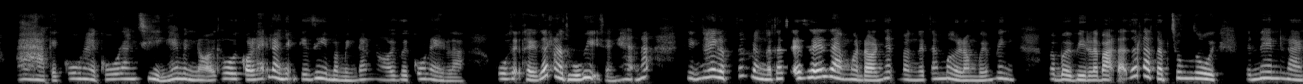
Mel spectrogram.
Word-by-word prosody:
"À, 220 -3 -2
cái 185 0 -7
cô 260 0 -4
này 235 -5 0
cô 235 -1 -4
ấy 255 - -2
đang 255 -1 0
chỉ 260 -5 -1
nghe 210 +10 0
mình 245 -5 +2
nói 200 - -1
thôi, 260 -1 +1
có 220 - +3
lẽ 245 +3 -2
là 330 - +2
những 250 -1 0
cái 235 -1 -3
gì 285 0 +1
mà 215 -2 +1
mình 185 -1 -3
đang 230 +2 -7
nói 205 -2 -6
với 210 0 -3
cô 255 - -4
này 205 -7 -3
là 165 -1 -7 0.3
cô 255 -1 -1
sẽ - - -3
thấy 205 -4 +2
rất 365 - +2
là 290 - +5
thú 220 -3 +3
vị" 320 - +2
chẳng 170 0 -8
hạn 235 - -3
á, 335 - -1 0.4
thì 270 - -3
ngay 325 +7 +2
lập 305 - +5
tức 395 -2 -9
là 315 - +3
người 230 -2 +3
ta 270 - +3
sẽ 290 - +5
dễ 335 +3 +7
dàng 285 -9 +4
mà 230 - +1
đón 195 0 +3
nhận 295 - -4
và 230 -1 -4
người 205 0 -3
ta 260 +5 -6
mở 265 -5 +1
lòng 190 0 0
với 190 +1 -2
mình. 250 +1 -3 0.4
Và 240 - -6
bởi 215 -3 +3
vì 205 0 +2
là 200 0 +1
bạn 220 -1 +3
đã - - 0
rất 390 +1 +1
là 365 - +6
tập 250 -6 +1
trung 280 -1 -1
rồi, 255 -4 +4 0.3
thế - - -8
nên 280 +4 +1
là 235 -6 -1
240 Hz, 320 wpm, -22 LUFS, 210-270 Hz, 0.4 s, dễ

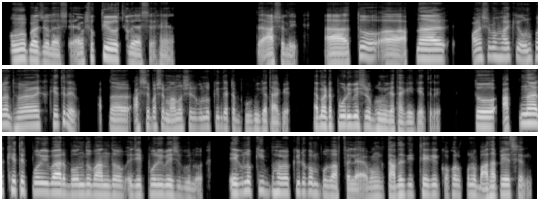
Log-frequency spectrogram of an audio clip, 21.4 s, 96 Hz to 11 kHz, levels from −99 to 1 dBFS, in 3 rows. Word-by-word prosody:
অনুপ্রেরণা 150 -2 +3
চলে 120 -3 0
আসে - - -18
এবং 120 - -1
শক্তিও 165 +1 +3 0.2
চলে 125 -1 -1
আসে। 100 - -12
হ্যাঁ। - - -8 1.1
তো - - -6
আসলেই। - - -4 0.4
আ - - +2 0.4
তো - - -3 0.3
অ - - +3 0.3
আপনার 160 -1 +6 0.5
অনেক 160 +3 0
সময় 180 -1 -4
হয় 170 0 +1
কি - - -12
অনুপ্রেরণা 170 +4 -2
ধরে 150 +1 0
রাখার 165 - -7
ক্ষেত্রে 175 -1 -2 0.4
আপনার 125 -2 -3 0.2
আশেপাশের 150 +2 -6
মানুষেরগুলো 135 +3 -4
কিন্তু 150 -1 -8
একটা 130 - -6
ভূমিকা 120 +1 -4
থাকে 100 -1 -4 0.4
এবং 145 - +1
একটা 155 -1 -1
পরিবেশেরও 160 -2 +2
ভূমিকা 120 -3 0
থাকে 105 0 -4
এইক্ষেত্রে। 100 - -8 0.5
তো 155 - +1 0.4
আপনার 190 +5 +5
ক্ষেত্রে 185 -1 +1
পরিবার, 165 -1 +6
বন্ধু, 145 +1 +1
বান্ধব 140 -1 +1
এইযে 140 +1 -3
পরিবেশগুলো, 135 -7 -3 0.5
এগুলো 160 +4 +2
কীভাবে 165 -3 -1
কিরকম 165 -1 -3
প্রভাব 130 -3 0
ফেলে? 105 -1 -2
এবং 120 +2 -4 0.2
তাদের 130 +3 +3
দিক 140 -2 -7
থেকে 145 -1 0
কখনো 145 -2 -4
কোনো 145 -1 -1
বাধা 125 - +4
পেয়েছেন? 145 -1 0
145 Hz, 155 wpm, -22 LUFS, 130-165 Hz, 1.1 s, আপনার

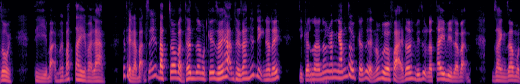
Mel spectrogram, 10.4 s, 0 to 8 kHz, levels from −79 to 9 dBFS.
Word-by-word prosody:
rồi 150 -4 +1 0.5
thì 120 -5 -6
bạn 130 +3 -4
mới 140 +2 -7
bắt 180 +6 -3
tay 165 -5 +1
vào 130 -2 -5
làm, 125 -1 0 0.4
có 300 - -6
thể - - +2
là - - 0
bạn - - -4
sẽ 275 +8 -6
đặt 220 -4 +5
cho 225 0 +2
bản 210 - +2
thân 210 +2 +2
ra 215 0 0
một 200 -2 -3
cái 210 +1 +2
giới 205 +3 +5
hạn 265 -8 +3
thời 185 -3 +1
gian 210 +4 0
nhất 320 +4 -4
định 260 - -4
nào 175 +1 -1
đấy, 200 +7 +2 0.4
chỉ 125 - -8
cần 170 +5 0
là 175 -1 0
nó 210 +4 -4
ngắn 235 +1 -2
ngắn 225 +5 +3
thôi, 265 -5 +2
có 180 -1 +1
thể - - +1
nó 180 - -4
vừa 205 -4 +4
phải 180 +1 +2
thôi. 200 +2 +2
Ví 175 - -1
dụ 205 +4 -3
là 140 -1 -1
thay 190 0 +4
vì 165 -5 0
là 130 -1 0
bạn 130 -2 -3 0.4
dành 135 -2 -2
ra 155 +1 +2
một 140 -3 -5
185 Hz, 295 wpm, -23 LUFS, 145-215 Hz, 0.5 s, đặt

